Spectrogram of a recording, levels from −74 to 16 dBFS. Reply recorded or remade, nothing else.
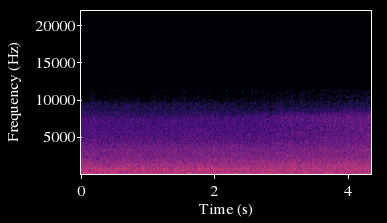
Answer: recorded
